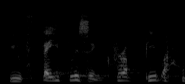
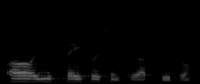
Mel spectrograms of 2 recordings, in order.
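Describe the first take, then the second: First: It is said as a sharp, emotional rebuke. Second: It is said mildly, without strong feeling.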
